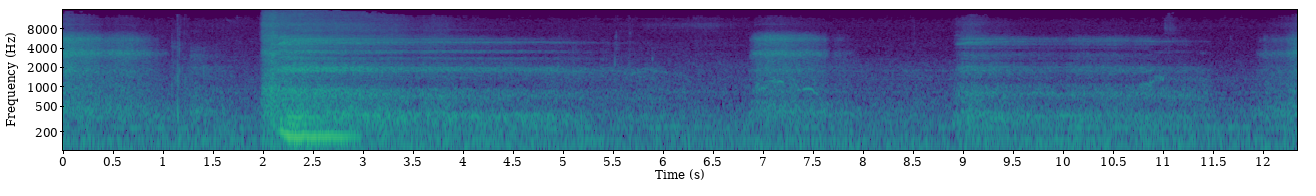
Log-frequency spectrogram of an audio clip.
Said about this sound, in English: So everybody try that right now. Do 5 seconds of inhale and then 10 seconds of exhale.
